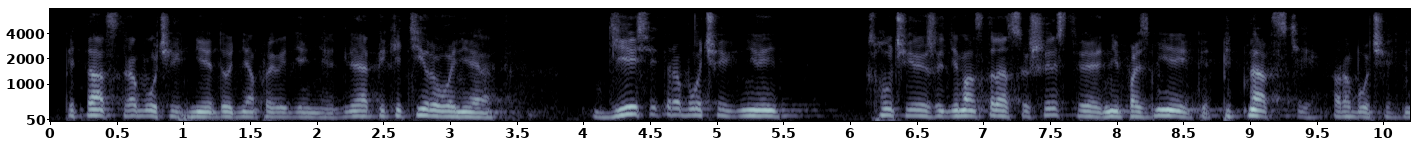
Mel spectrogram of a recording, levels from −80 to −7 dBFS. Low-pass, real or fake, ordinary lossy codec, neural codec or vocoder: 7.2 kHz; fake; none; codec, 24 kHz, 3 kbps, HILCodec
